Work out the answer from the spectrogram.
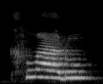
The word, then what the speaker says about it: claro: They might say claro, claro, of course. Again, that oo sound at the end.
